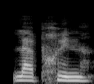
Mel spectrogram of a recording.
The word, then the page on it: la prune: frances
